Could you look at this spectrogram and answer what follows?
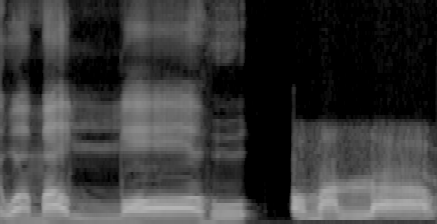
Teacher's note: میم کو لام سے ملائیں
